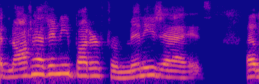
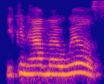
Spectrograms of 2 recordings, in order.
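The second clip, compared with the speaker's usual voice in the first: higher and louder, keen; eager offer; 6 semitones higher, 6 dB louder than usual. A narrator's reading. Little Benny offers his wheels to Henry, high and loud. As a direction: jump in to help.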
